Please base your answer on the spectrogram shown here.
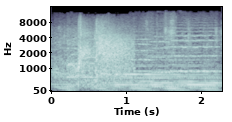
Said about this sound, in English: The sergeant continues to whip Don Felipe.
